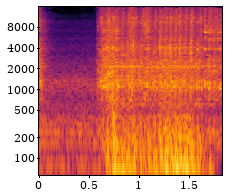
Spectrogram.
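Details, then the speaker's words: Craftsman 34cc 4-stroke trimmer with Briggs & Stratton engine, primed with carb cleaner on choke: fires raggedly for about a second then dies; enough compression but not getting fuel from the carburetor. "we go so it fired up and then it shut off so that lets me know that there is enough compression inside of that engine to allow for the combustion process to take place and it basically just died out because it's not getting fuel"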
